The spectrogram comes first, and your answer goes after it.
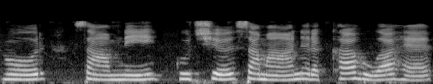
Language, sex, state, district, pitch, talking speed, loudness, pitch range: Hindi, female, Punjab, Pathankot, 230 Hz, 95 wpm, -15 LUFS, 215-250 Hz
